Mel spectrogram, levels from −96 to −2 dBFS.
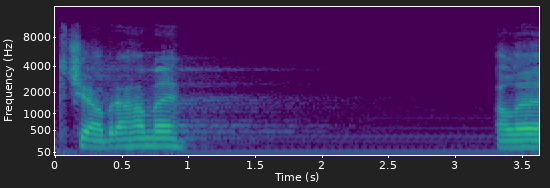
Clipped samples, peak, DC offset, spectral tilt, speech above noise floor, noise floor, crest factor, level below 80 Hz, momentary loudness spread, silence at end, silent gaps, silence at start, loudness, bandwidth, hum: under 0.1%; -22 dBFS; under 0.1%; -4 dB/octave; 35 dB; -73 dBFS; 18 dB; -74 dBFS; 8 LU; 0 s; none; 0.05 s; -39 LUFS; 11 kHz; 50 Hz at -75 dBFS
